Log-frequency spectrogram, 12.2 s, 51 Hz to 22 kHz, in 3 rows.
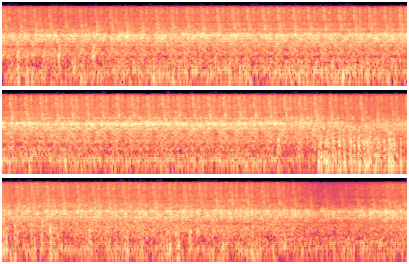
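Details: GM K2500 6.5L diesel running for the first time in a year: loud, rough idle with an uneven knock about three times a second; cause still unknown.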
